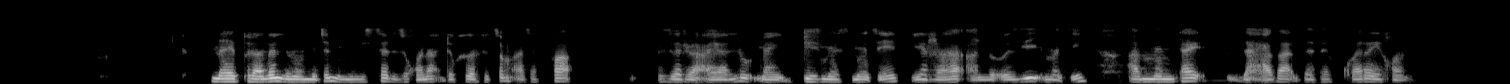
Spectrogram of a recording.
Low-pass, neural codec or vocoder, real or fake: 5.4 kHz; autoencoder, 48 kHz, 32 numbers a frame, DAC-VAE, trained on Japanese speech; fake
